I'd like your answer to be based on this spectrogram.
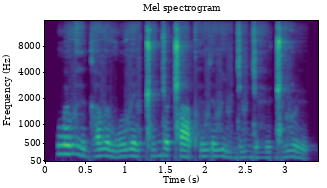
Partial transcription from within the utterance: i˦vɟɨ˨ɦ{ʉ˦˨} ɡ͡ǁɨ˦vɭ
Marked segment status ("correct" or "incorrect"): correct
